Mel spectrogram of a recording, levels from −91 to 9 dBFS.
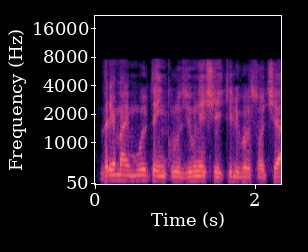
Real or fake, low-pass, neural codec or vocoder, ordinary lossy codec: fake; none; codec, 16 kHz, 4 kbps, FreqCodec, smaller model; none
